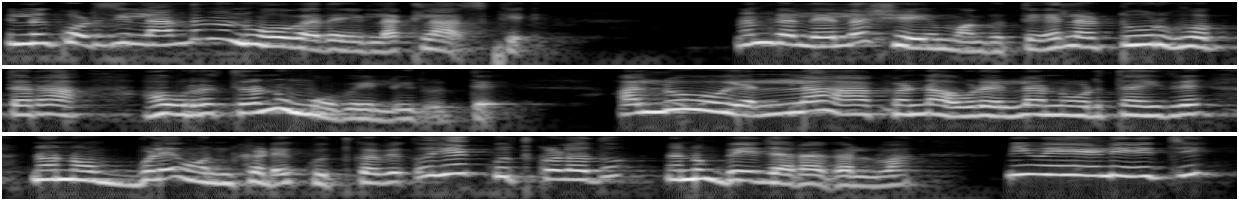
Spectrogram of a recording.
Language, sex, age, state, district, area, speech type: Kannada, female, 60+, Karnataka, Mysore, urban, spontaneous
